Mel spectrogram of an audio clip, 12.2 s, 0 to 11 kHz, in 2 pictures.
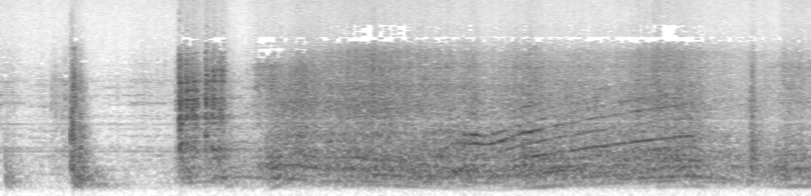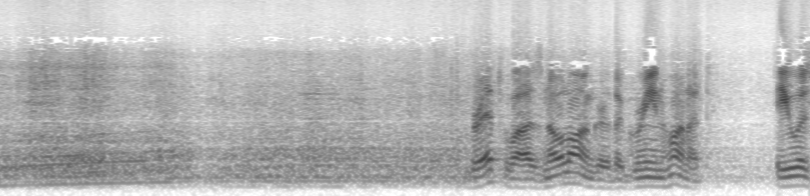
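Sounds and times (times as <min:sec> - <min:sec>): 
convertible car engine cranking, starting and revving as the car pulls away: 0:01.6 - 0:10.3
speech: 0:09.9 - 0:12.1.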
